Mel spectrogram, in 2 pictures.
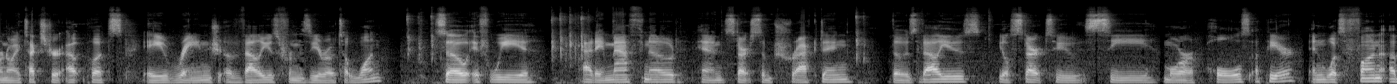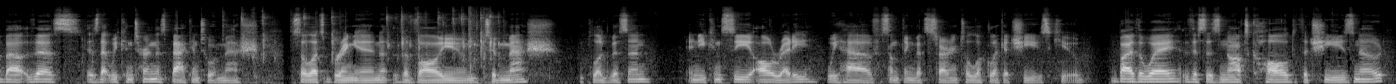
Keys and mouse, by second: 0.2-7.5 drag, 4.1 shift+a, 7.5 typing, 8.6-14.7 drag, 8.6 typing, 14.7 shift+middle click, 14.8-16.1 shift+drag, 16.4 shift+a, 17.0 shift+a, 20.7 typing, 25.0-27.3 drag.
